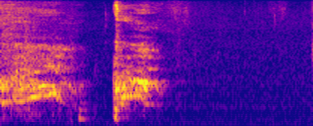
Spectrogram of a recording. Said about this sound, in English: I'm going to cough. I'm going to back away from the mic.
